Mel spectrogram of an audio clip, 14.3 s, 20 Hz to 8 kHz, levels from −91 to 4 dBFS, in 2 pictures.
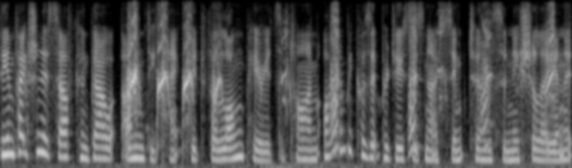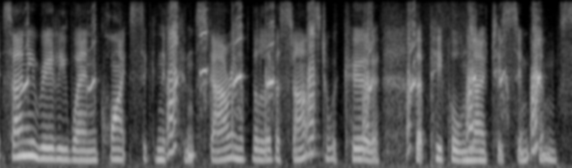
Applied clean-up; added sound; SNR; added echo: none; Fowl; 3 dB; none.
